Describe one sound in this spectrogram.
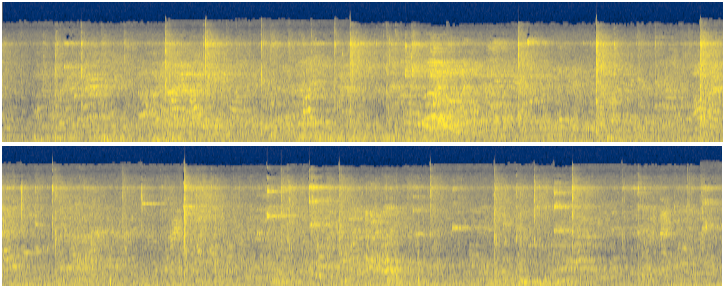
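Young people call out and chatter across a large echoing hall.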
